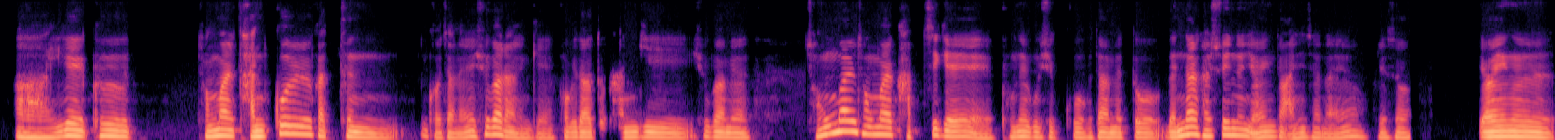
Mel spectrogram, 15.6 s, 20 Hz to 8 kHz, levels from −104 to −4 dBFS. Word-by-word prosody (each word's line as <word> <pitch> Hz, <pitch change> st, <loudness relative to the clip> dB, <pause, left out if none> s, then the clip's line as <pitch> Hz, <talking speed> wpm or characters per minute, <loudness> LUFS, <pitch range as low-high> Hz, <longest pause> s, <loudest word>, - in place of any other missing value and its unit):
아 95 Hz, -2 st, +1 dB
이게 120 Hz, +4 st, +3 dB
그 120 Hz, -3 st, +2 dB, 0.7 s
정말 125 Hz, +1 st, +3 dB
단꿀 155 Hz, +10 st, +2 dB
같은 100 Hz, -7 st, -1 dB, 0.3 s
거잖아요 95 Hz, 0 st, -3 dB
휴가라는 105 Hz, -, 0 dB
게. 85 Hz, 0 st, -8 dB
거기다가 100 Hz, 0 st, -1 dB
또 -, -, -14 dB
단기 100 Hz, -2 st, 0 dB
휴가면 100 Hz, -4 st, -1 dB, 0.6 s
정말, 200 Hz, -, +3 dB
정말 155 Hz, -4 st, +1 dB
값지게 110 Hz, -, -2 dB
보내고 105 Hz, -1 st, -1 dB
싶고 100 Hz, -1 st, -6 dB
그다음에 95 Hz, +1 st, -1 dB
또 95 Hz, -2 st, -2 dB
맨날 130 Hz, +10 st, +4 dB
갈 125 Hz, -3 st, 0 dB
수 120 Hz, -, -4 dB
있는 135 Hz, -3 st, +2 dB
여행도 105 Hz, +3 st, 0 dB
아니잖아요. 95 Hz, +4 st, -4 dB
그래서 95 Hz, 0 st, -4 dB, 0.7 s
여행을 110 Hz, -3 st, +5 dB
105 Hz, 255 characters per minute, -26 LUFS, 95-120 Hz, 0.7 s, 여행을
